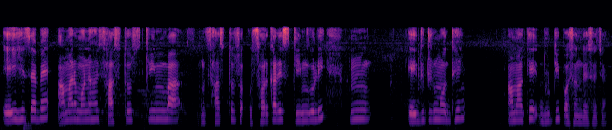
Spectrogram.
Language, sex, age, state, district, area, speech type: Bengali, male, 30-45, West Bengal, Paschim Medinipur, rural, spontaneous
